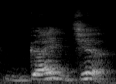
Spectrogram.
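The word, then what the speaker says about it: ग़ज़: हाथी और गज गज अब देखिए ग ज ज के नीचे आ गया है नुक्ता अब इसका उच्चारण बदल जाएगा ज नहीं बोलेंगे ज बोलेंगे ग ज गज और गज गज अब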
